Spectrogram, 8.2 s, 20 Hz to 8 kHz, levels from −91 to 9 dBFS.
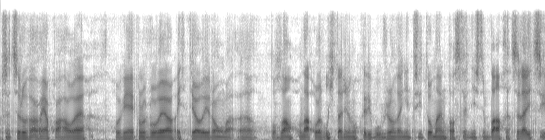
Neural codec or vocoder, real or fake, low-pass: autoencoder, 22.05 kHz, a latent of 192 numbers a frame, VITS, trained on many speakers; fake; 7.2 kHz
